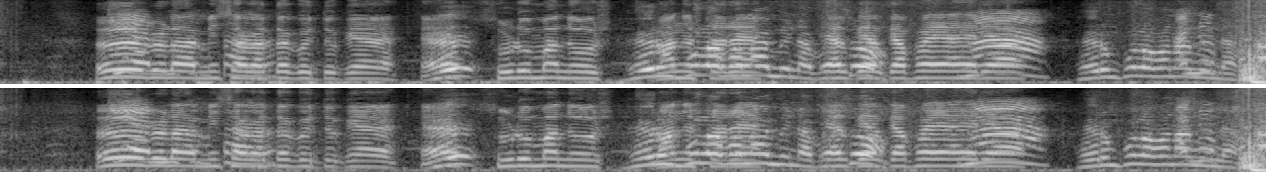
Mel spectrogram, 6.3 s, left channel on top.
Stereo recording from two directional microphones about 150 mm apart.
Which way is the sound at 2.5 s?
30° left (ahead or behind).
